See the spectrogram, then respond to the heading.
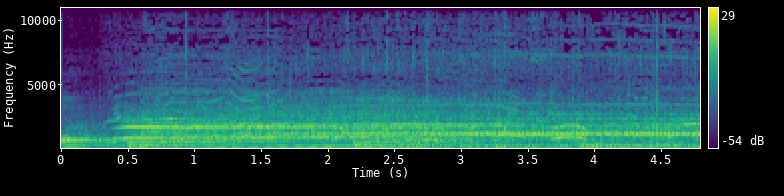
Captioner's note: audience cheering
